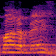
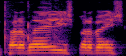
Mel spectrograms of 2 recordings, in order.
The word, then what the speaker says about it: parabéns: So parabéns. Don't parabéns. Don't say it like that, Mia. It's a cause for celebration. Hey, parabéns.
